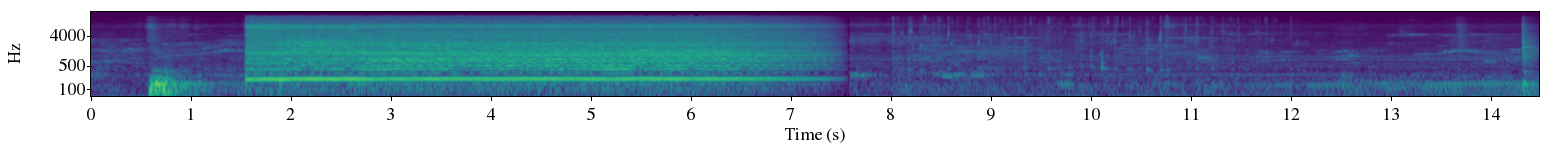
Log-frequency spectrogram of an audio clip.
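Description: Electric countertop blender motor running at full speed for about six seconds, blending mango, sugar and milk into a shake, with a steady hum; it starts after a short knock and stops abruptly. Afterwards, quieter sounds of the shake being poured from the jug into a glass.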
